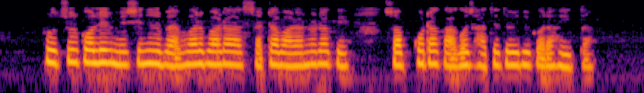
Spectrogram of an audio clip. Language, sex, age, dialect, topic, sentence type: Bengali, female, 18-24, Western, agriculture, statement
